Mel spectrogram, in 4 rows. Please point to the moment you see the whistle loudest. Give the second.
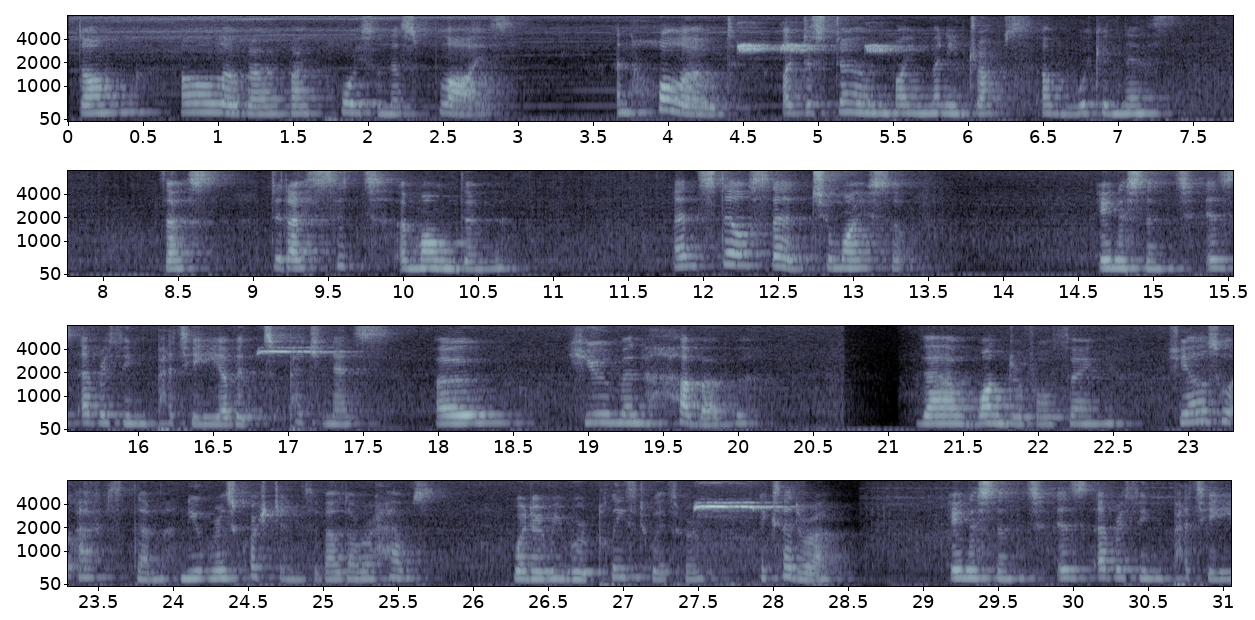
28 s.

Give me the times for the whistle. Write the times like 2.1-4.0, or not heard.
4.3-5.5, 16.8-17.5, 27.4-28.0.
